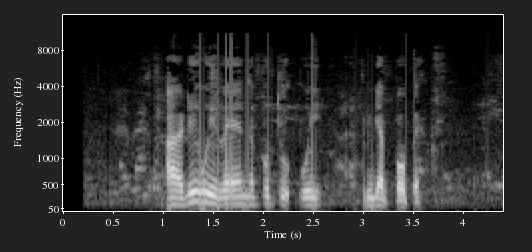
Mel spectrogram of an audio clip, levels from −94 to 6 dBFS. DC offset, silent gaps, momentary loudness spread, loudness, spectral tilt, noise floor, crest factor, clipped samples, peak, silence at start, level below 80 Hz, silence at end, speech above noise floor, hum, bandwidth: under 0.1%; none; 12 LU; -17 LUFS; -7.5 dB/octave; -50 dBFS; 18 dB; under 0.1%; 0 dBFS; 0.7 s; -50 dBFS; 0.85 s; 34 dB; none; 11 kHz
